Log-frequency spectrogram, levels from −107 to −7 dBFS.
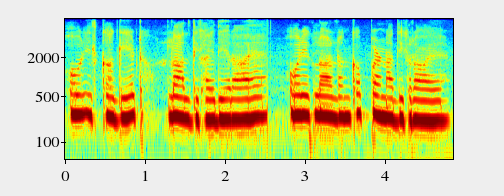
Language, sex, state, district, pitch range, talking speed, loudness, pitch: Hindi, female, Uttar Pradesh, Saharanpur, 230-260 Hz, 210 wpm, -10 LUFS, 245 Hz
